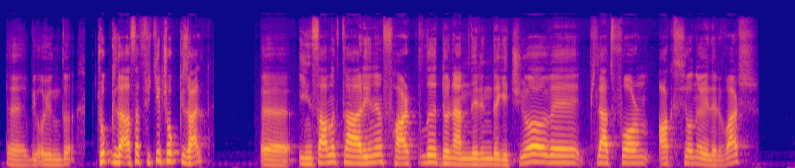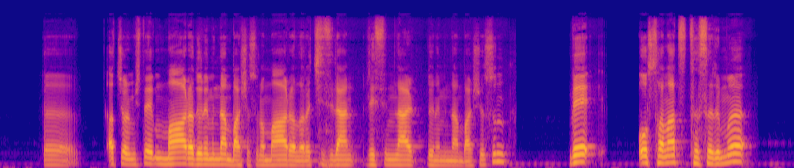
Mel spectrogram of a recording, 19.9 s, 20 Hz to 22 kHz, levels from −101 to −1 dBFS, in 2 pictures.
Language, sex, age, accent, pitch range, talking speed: Turkish, male, 30-49, native, 120-145 Hz, 105 wpm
